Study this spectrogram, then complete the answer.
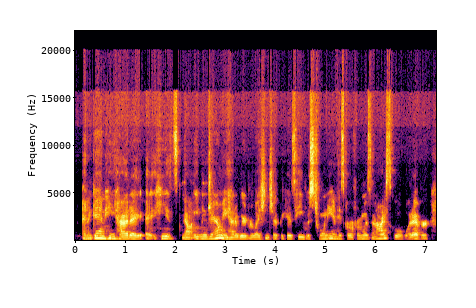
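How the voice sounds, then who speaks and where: A woman talks quietly at a fairly quick pace. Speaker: YouTube commentary streamer. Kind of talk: casual chat.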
